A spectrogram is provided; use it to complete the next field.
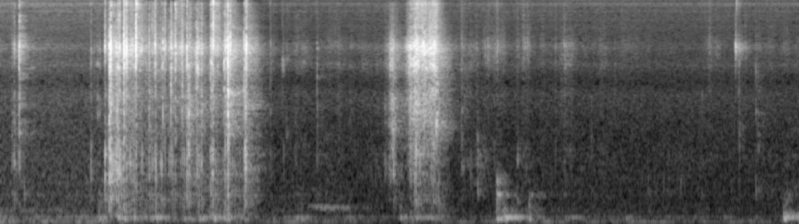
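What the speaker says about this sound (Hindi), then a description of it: "सबसे पहले हम आधे पार्ट को शफल करते हैं" A deck of tarot cards is shuffled by hand in a few quick riffling bursts, close and crisp with short pauses between them and soft handling sounds, with no one speaking.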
